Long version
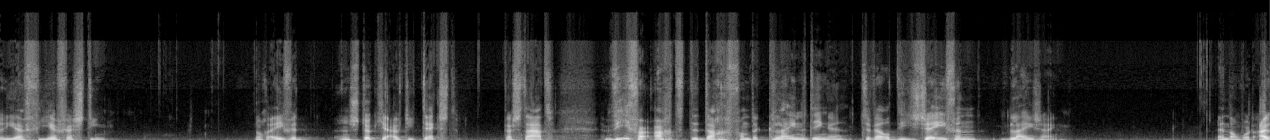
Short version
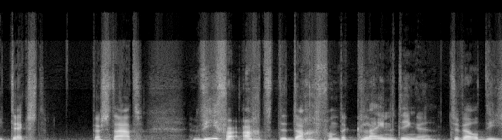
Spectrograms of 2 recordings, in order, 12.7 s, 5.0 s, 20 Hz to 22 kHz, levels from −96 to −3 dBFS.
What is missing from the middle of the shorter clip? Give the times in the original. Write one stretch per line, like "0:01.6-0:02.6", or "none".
none

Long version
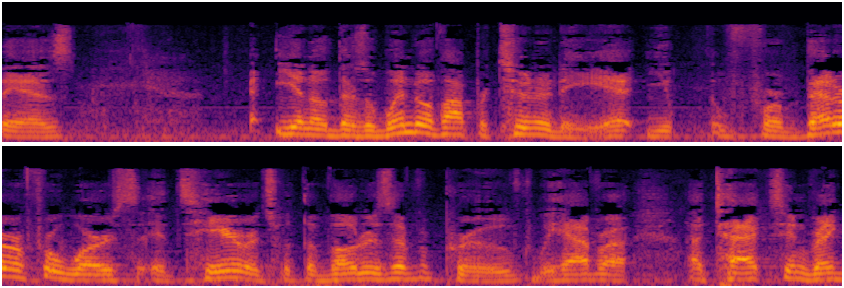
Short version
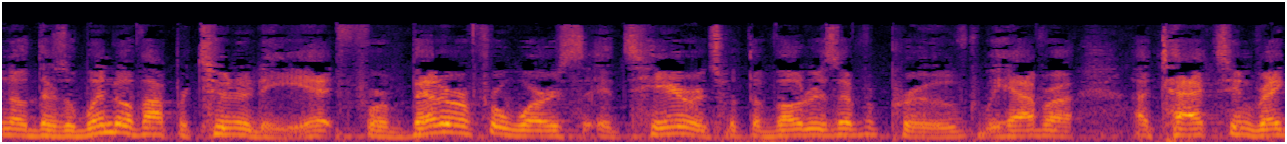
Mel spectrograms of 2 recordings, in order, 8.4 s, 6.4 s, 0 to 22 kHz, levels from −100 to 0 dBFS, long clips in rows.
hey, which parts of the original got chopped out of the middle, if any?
0:03.2-0:03.6

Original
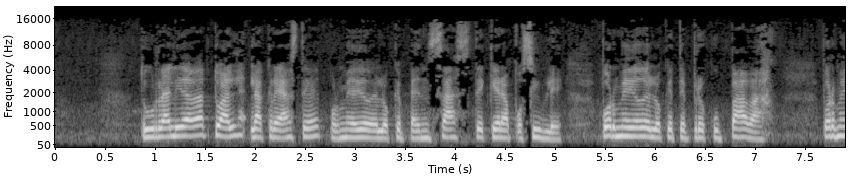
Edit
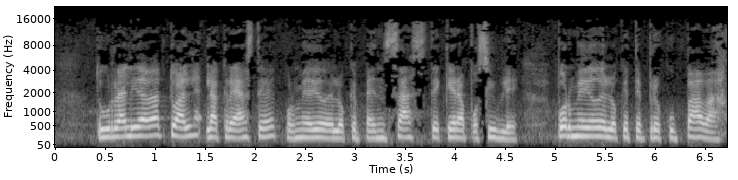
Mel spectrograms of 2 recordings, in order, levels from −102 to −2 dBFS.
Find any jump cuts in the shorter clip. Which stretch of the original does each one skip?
none

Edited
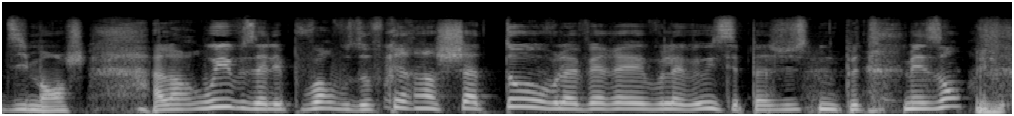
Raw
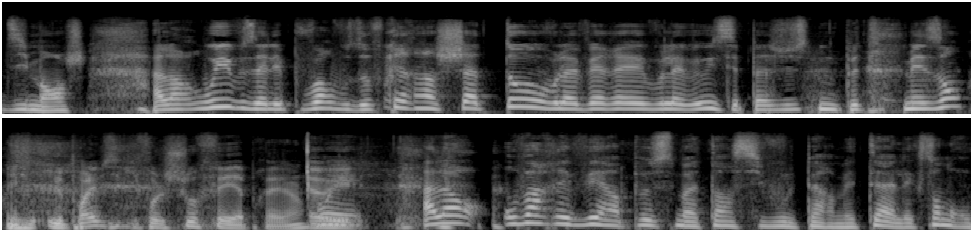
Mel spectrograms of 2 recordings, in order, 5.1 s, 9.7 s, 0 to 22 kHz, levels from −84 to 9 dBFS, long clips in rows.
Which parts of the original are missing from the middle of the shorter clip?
none

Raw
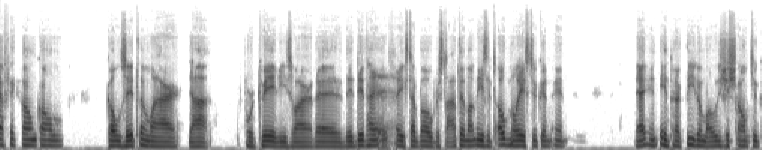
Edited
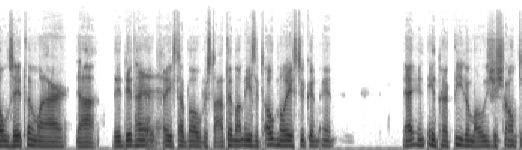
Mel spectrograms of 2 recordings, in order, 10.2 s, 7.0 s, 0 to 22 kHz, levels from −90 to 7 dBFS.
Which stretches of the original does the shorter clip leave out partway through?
0:03.0-0:04.6

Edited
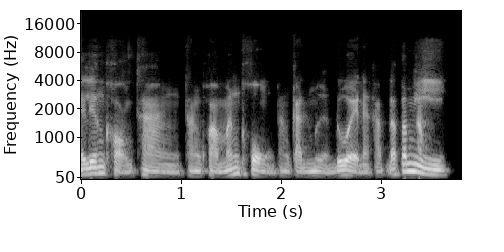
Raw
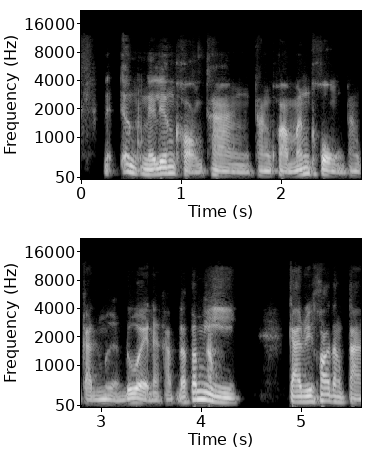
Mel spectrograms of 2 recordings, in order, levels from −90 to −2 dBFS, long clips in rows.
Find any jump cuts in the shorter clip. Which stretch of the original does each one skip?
none

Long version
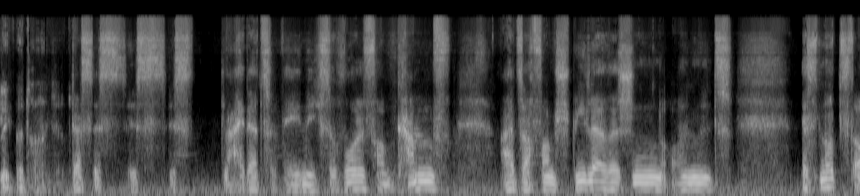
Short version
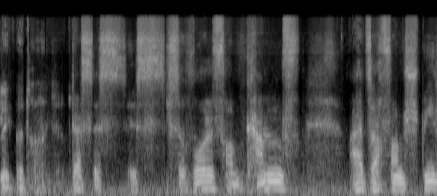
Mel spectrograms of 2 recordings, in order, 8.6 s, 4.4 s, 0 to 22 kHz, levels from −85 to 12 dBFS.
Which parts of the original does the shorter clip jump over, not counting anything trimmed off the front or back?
0:01.7-0:03.2

